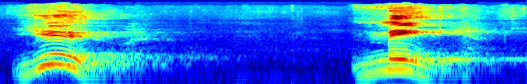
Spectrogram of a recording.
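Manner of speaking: You lifted and stressed, a pause, then me; emphatic you. Shown as a demonstration. Pastor demonstrating the Greek emphasis, stressing You. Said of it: "That's how it is in the Greek".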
